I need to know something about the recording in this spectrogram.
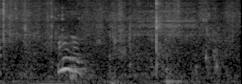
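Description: One short, high-pitched vocal call that rises and falls in pitch, about a third of a second in, over faint small clicks.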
